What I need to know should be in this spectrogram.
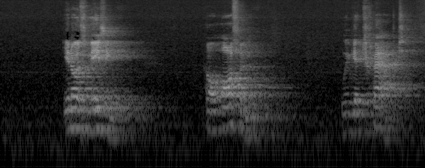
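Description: An elderly man speaks through a microphone and loudspeakers in a large echoing hall.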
